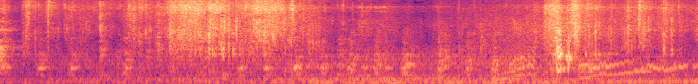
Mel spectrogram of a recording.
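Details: Backyard chicken flock foraging in the morning, giving short harmonic clucks and a sharper squawk near the end over a steady low hum and rustling ground noise.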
